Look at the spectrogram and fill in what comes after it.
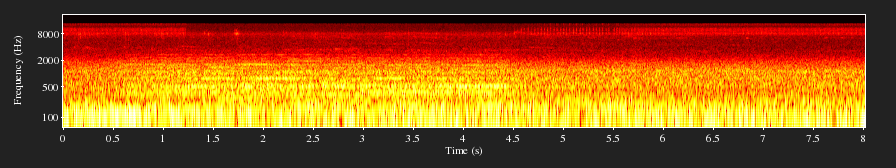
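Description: Distant train rumbling steadily across the valley, with a faint horn sounding in the distance around the middle.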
